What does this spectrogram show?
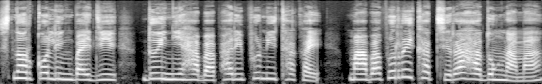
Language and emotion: Bodo, fearful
